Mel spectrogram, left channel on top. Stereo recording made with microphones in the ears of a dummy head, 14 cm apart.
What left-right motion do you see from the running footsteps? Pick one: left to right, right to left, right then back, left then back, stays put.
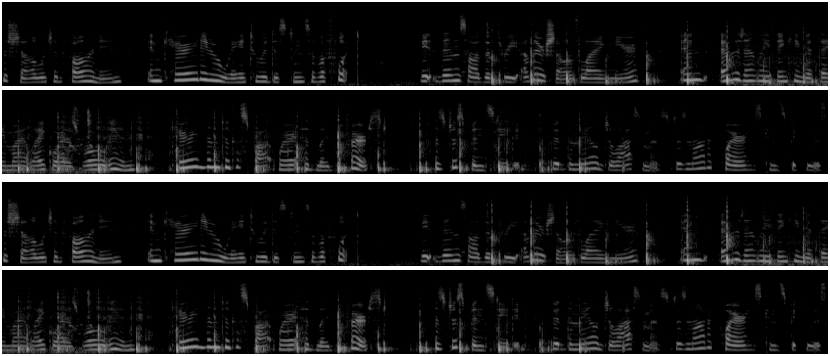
right to left.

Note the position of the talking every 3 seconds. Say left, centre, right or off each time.
centre, left, left, centre, right, right.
